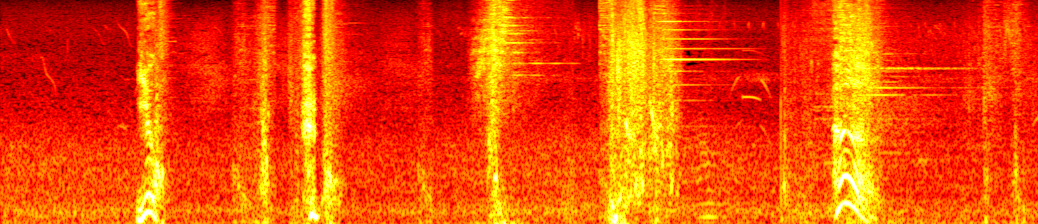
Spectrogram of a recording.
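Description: A sword swishes and clangs in quick strokes.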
